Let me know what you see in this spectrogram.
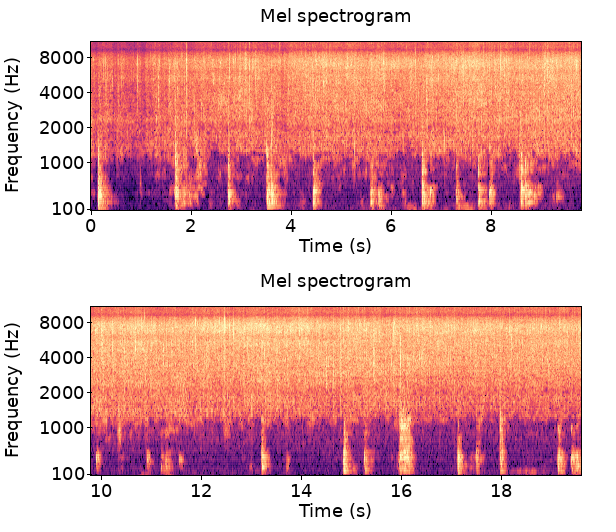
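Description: Tomatoes, green chillies and onions sizzling in hot ghee in a frying pan. The sizzle builds over the first few seconds, and a wooden spatula stirring the pan makes irregular scrapes and knocks throughout.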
